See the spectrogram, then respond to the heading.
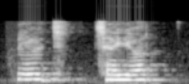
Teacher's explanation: Ch, church, chair, the initial sound of these words. Voiceless palato-alveolar effricate.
